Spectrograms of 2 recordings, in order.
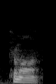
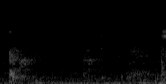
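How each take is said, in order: First: Said in the usual way. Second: Whispered under the breath; a hushed, voiceless urging. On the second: Retold or imitated. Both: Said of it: "It's like".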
